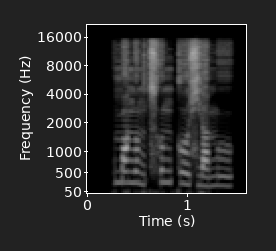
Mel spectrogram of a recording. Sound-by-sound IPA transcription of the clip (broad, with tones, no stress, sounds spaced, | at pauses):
m ɑ˦ ŋ ɤ˨˦ ŋ t͡sʰ ʊ˦ ŋ k o˥˨ ʊ̯ ɕ j ä˨˦ m u˨˩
